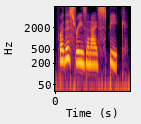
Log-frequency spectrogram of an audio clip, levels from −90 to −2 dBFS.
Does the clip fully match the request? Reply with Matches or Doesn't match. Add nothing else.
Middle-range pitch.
Doesn't match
